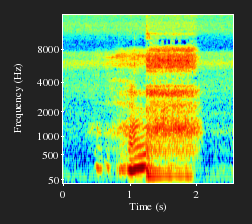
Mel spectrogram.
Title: Rex Snoring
